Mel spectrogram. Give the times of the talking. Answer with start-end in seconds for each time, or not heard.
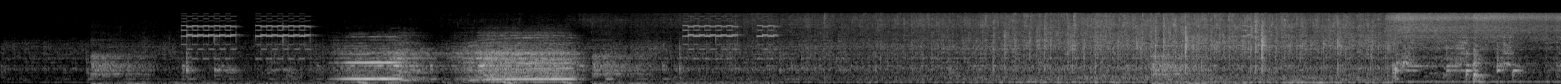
not heard.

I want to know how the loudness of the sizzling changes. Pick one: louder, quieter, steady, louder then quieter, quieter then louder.
louder.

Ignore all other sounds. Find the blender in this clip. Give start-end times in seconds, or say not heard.
3.2-5.8.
